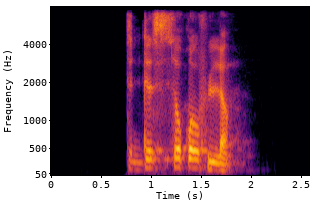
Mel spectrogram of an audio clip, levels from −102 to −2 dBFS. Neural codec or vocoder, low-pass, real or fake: codec, 24 kHz, 3 kbps, HILCodec; 7.2 kHz; fake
